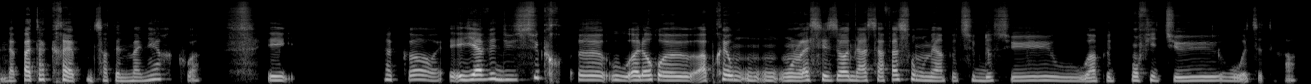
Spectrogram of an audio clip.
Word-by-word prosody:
la 160 - -4
pâte 205 +7 +3
à - - +4
crêpes 225 -7 +1
d'une - - -6
certaine 175 -3 -4
manière, 200 +9 -3
quoi - - -8 0.7
et 190 -1 +1 0.9
d'accord, 220 -2 -1
ouais 175 - -8
et 180 - +2
il - - +3
y 225 - +8
avait 230 +3 +6
du 215 -1 0
sucre, 300 +8 -3 0.2
heu, 205 -2 +2
ou 200 -2 0
alors, 205 +2 +5
heu, 185 -1 +3
après 230 - +1
on 205 - +5
on 185 -1 -3
on 175 - 0
on - - +4
l'assaisonne 195 +2 +2
à 175 +1 +1
sa 180 0 -2
façon, 220 +3 0
on 190 - -2
met 180 -1 0
un 165 - 0
peu 170 -2 -10
de - - -15
sucre 175 -3 -5
dessus 180 +2 -3
ou 165 -3 -4
un 160 - +1
peu 170 - -7
de 160 - -12
confiture 180 0 -1
ou 165 - -2
et - - -6
cetera? 65 - -13
185 Hz, 205 wpm, -25 LUFS, 175-210 Hz, 0.9 s, y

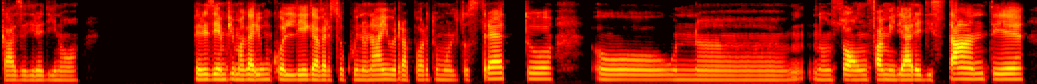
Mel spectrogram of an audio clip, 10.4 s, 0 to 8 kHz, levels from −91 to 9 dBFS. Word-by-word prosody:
casi 160 -1 -3
a - - -5
dire 160 0 -5
di 160 0 -10
no 160 0 -9 1.2
per 180 - +1
esempio 180 +1 +3
magari 175 0 +3
un 180 0 -4
collega 175 0 +2
verso 170 +1 -1
cui 175 - -9
non 165 0 -5
hai 175 +1 +2
un 175 - -2
rapporto 170 +1 -5
molto 170 0 -9
stretto 200 +1 0 0.4
o 175 -1 -4
un 170 0 -10
mhmm, 165 -1 -9
non 170 0 -9
so, 170 0 +3
un 170 +1 -3
familiare 175 0 +3
distante. 190 +1 +4
170 Hz, 150 wpm, -22 LUFS, 165-180 Hz, 1.2 s, distante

